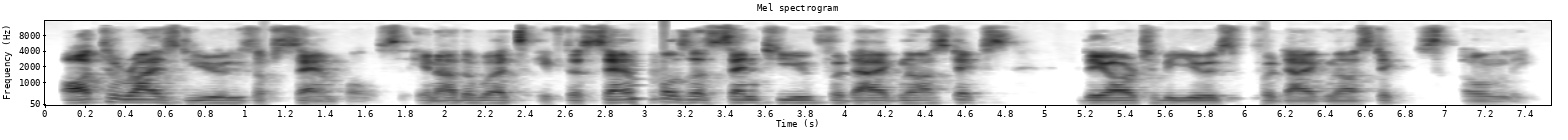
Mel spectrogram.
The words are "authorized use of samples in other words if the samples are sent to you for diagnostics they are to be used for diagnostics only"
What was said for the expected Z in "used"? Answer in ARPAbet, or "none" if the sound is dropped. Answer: Z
